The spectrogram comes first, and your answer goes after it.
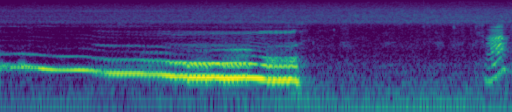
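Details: Luoluo, the owner's Alaskan Malamute, is annoyed by a pretend dog-meat hotpot. It makes a sustained, moaning howl of about three seconds that sinks gradually in pitch, then stops abruptly, leaving quiet room noise and a brief clatter.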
